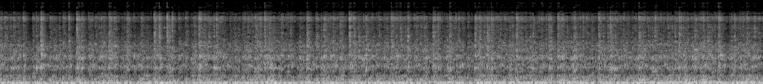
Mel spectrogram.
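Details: SB2C Helldiver engine on its first test run after an engine replacement, October 3, 2024: a strong, steady low rumble holding an even beat with no misses or surging; it runs smoothly.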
